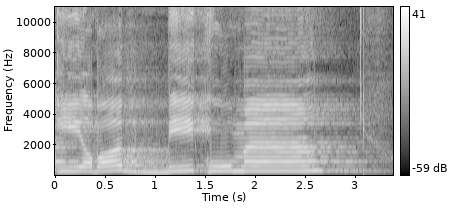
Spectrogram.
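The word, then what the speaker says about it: رَبِّكُمَا: Alai rabbikuma. Ro dibaca tafkhim karena berharokat fathah, maka dibacanya tebal. Rabbikuma.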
